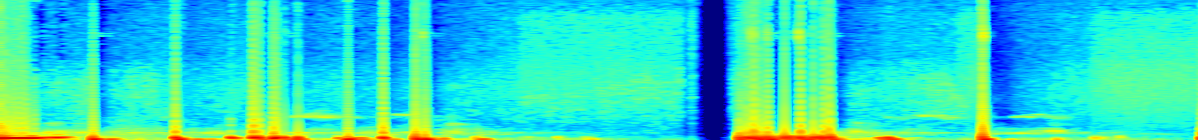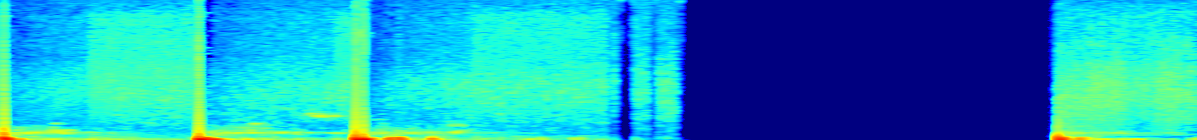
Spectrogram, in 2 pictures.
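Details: Adult male listening late at night through a stethoscope to his own body after the day's meals: irregular gurgles and clicks of normal bowel digestion mixed with low thuds of the heartbeat.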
